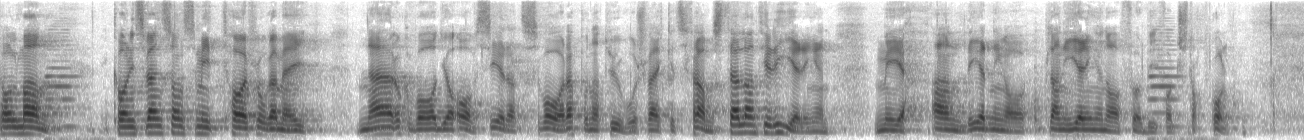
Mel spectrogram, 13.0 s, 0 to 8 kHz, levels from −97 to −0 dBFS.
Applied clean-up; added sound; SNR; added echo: none; Wind instrument, woodwind instrument; 16 dB; none.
